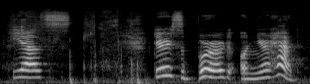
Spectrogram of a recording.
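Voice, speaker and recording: An exaggerated put-on voice, pitched extremely high and delivered rather unhurriedly. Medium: read story. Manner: calm, matter-of-fact.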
